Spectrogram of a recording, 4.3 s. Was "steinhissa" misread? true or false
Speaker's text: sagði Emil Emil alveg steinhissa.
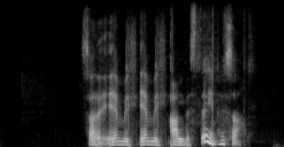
false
